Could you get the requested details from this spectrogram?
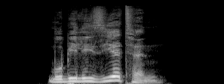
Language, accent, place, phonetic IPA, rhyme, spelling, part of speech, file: German, Germany, Berlin, [mobiliˈziːɐ̯tn̩], -iːɐ̯tn̩, mobilisierten, adjective / verb, De-mobilisierten.ogg
- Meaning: inflection of mobilisieren: 1. first/third-person plural preterite 2. first/third-person plural subjunctive II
